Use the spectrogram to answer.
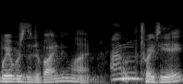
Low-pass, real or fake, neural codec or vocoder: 7.2 kHz; real; none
